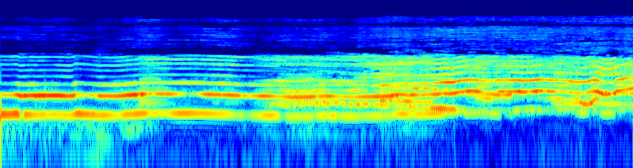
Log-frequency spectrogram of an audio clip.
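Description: Huskies howling: one long, steady howl, and about two seconds in a second, higher howl that wavers in pitch joins over it.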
